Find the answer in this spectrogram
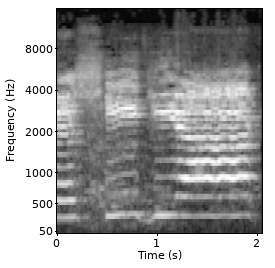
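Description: A bertsolari singing an improvised Basque verse (bertso) solo and unaccompanied, in a high register, holding long notes. There is a short break for breath about half a second in, and the singing stops abruptly right at the end.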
